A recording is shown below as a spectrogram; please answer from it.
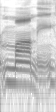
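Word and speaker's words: momme: the mm in silk stands for mommy like M om my mommy but it's spelled M om m om M II I believe and so basically it's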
